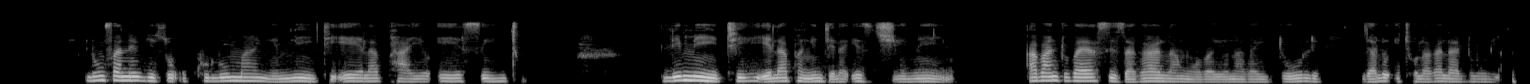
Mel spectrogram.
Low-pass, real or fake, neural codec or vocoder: 7.2 kHz; real; none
